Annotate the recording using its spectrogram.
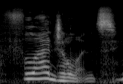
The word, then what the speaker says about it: flagellants: Make sure you pronounce that correctly. – Flagellants. Flagellants. – Yes. – Not with a T.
